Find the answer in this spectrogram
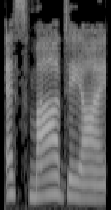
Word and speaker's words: samādhi: Samadhi Tamil, Samadhi Kamati Sanskrit, Samadhi Hindi pronunciation, Smadhi, also called Samapati, in Buddhism, Hinduism, Jainism, Sikhism and yogic schools refers to a state of meditative consciousness.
